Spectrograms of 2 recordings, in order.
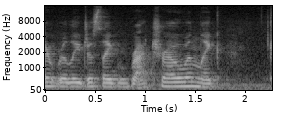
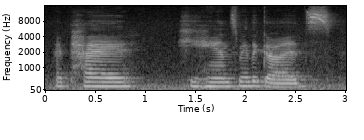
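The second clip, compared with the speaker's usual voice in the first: ordinary delivery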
